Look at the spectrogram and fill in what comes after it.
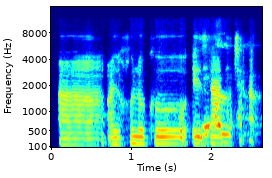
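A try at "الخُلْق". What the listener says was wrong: So it's al-khulqu. this lam has a sukoon. Al-khulqu.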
